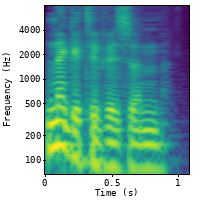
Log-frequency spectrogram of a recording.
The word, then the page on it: negativism: British English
